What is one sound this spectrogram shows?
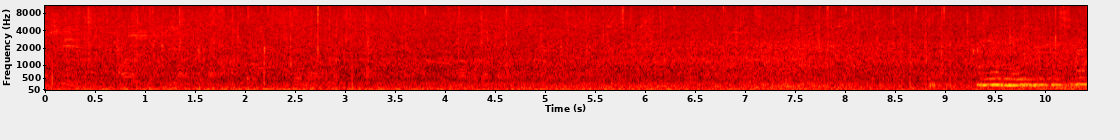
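A horse's hooves thud softly on wet sand.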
